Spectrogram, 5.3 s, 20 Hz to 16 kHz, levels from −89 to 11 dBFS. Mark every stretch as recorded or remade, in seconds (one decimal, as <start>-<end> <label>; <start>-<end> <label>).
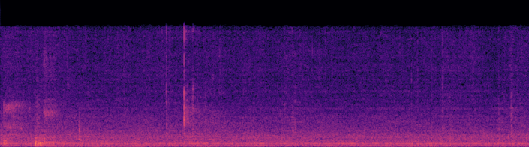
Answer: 0.0-5.3 remade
